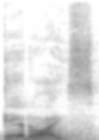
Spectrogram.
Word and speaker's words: heróis: heróis e erótico então heróis manteve ali o acento agudo na letra o né é uma palavra oxítona a sílaba tônica sílaba com maior intensidade é na última sílaba então heróis né se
